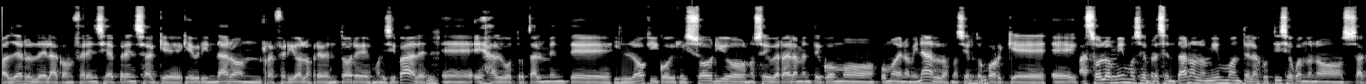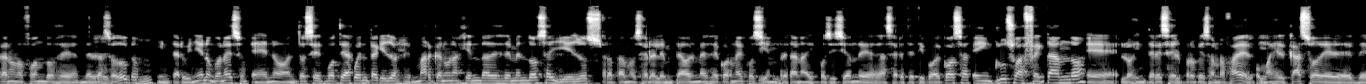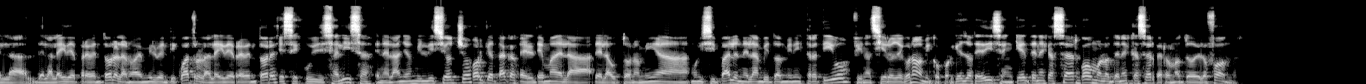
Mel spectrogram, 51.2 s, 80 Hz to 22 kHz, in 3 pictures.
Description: mariano-camara-03-concejal-pj-criticas-a-la-ley-de-preventores-san-rafael-denuncia-ataque-a-la-autonomia-municipal.mp3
